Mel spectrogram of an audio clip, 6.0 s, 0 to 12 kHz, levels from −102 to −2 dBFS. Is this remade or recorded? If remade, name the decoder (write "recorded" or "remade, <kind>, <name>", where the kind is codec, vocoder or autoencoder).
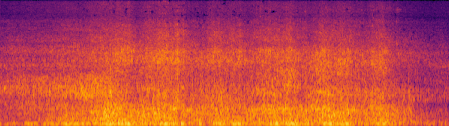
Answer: recorded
